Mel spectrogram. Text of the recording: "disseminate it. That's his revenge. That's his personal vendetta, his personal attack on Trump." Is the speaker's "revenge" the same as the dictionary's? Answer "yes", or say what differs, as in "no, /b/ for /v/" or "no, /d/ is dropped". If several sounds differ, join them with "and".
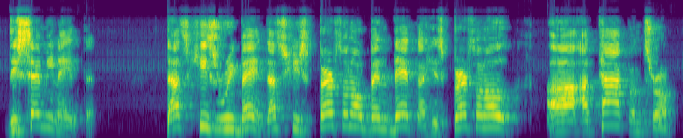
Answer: no, /b/ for /v/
